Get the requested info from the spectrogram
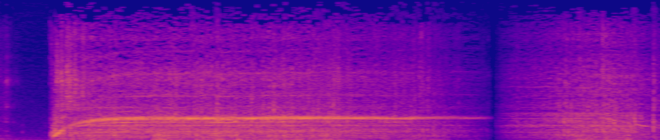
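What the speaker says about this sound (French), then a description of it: "Et c'est parti, on y va, on commence à mixer." Electric hand mixer beating madeleine batter with vanilla sugar, a loud steady whine that spins up sharply, runs continuously, briefly cuts out near the end and restarts, with no talk.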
